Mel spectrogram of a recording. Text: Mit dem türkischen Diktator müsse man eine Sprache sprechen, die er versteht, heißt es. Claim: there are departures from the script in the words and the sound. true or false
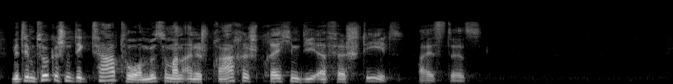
false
